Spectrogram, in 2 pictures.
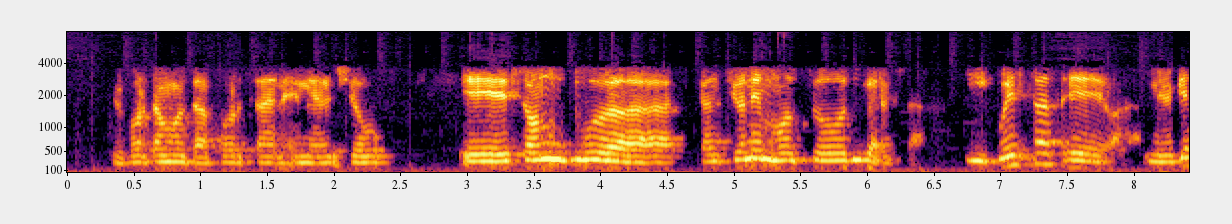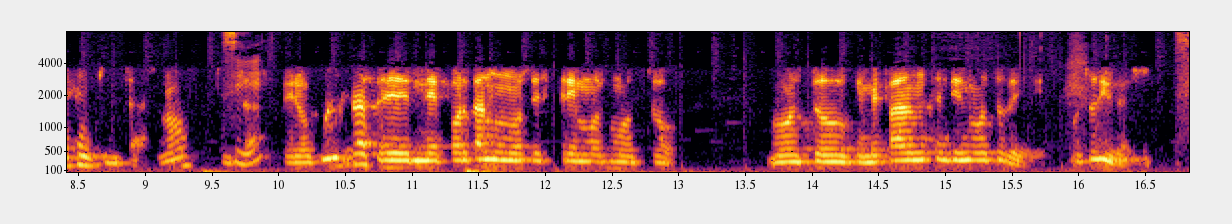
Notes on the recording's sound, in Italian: Ha chiacchierato al telefono in diretta con me durante il POPtime.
